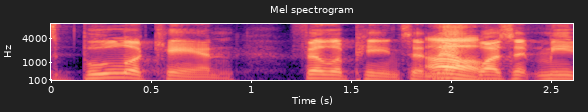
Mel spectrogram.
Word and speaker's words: Bulacan: Greg also clarified your pronunciation. He said it's Bulacan, Philippines, and that wasn't me, Jake.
